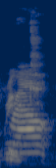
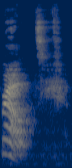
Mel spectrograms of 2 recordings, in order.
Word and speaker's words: route: like that for me this will always and forever be root roots and it is for you too but a lot of americans would say route and i think it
